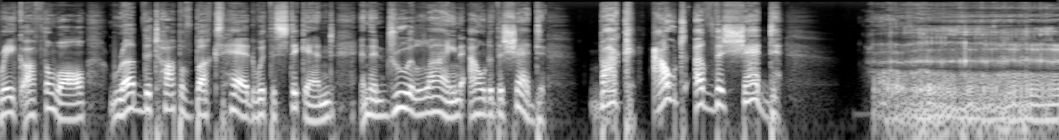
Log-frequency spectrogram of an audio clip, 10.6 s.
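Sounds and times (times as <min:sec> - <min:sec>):
speech: 0:00.0 - 0:08.0, 0:08.7 - 0:10.5
dinosaur growling: 0:08.7 - 0:10.5.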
